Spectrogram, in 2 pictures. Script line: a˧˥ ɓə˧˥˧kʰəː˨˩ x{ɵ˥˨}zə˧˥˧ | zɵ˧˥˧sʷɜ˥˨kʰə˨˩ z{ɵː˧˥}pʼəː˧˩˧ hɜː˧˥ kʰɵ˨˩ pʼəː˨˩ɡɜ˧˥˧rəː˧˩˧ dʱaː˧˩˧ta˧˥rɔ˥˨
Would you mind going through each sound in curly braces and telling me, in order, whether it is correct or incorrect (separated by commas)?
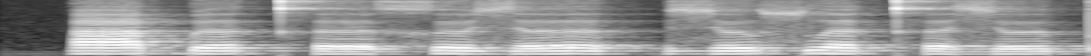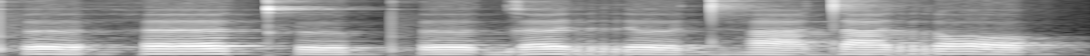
correct, correct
